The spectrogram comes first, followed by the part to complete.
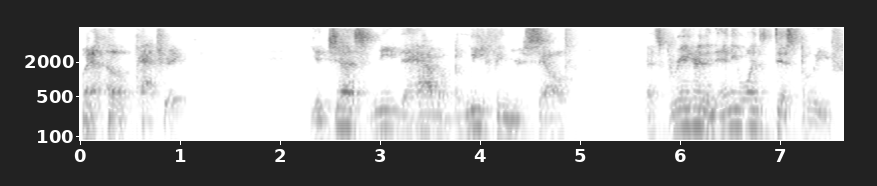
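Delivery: put-on worn, gravelly old man's voice. Retelling a man's advice during a national TV news interview, in an old gravelly voice. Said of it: "he had this old kind of gravelly voice".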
